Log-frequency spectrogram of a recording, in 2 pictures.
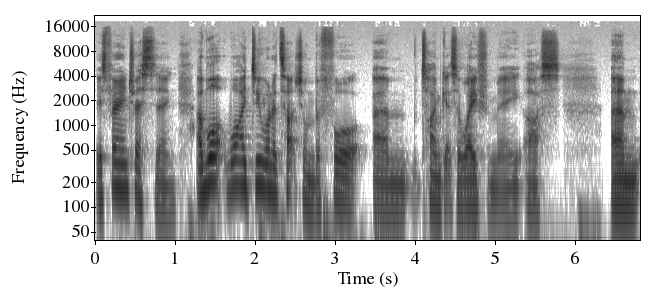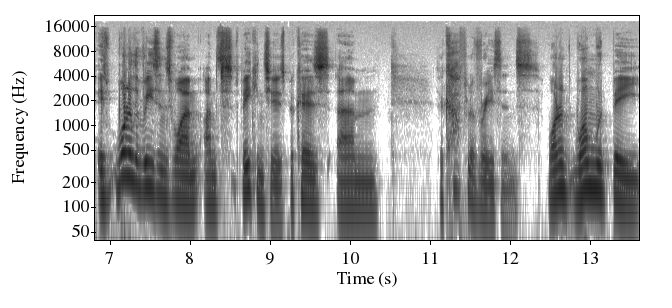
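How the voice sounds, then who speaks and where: This voice carries a British accent, a dark, mellow tone and very wide pitch swings. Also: man. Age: 40s. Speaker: podcast host. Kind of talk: casual chat. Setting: video call. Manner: animated.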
